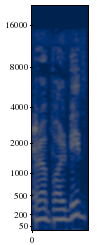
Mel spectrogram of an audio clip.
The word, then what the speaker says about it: Propolvit: Me he dejado aquí la V, doctor, bien por corregirme. Propolvit Defense.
